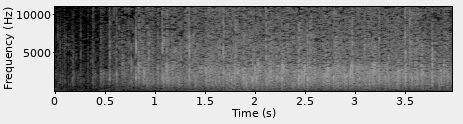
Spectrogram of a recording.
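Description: A crowd in Batman: The Telltale Series breaks into applause after a campaign speech, the clapping swelling quickly and holding as a dense, steady roar of many hands.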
